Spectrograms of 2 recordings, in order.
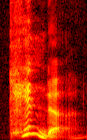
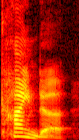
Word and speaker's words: Kinda: to well will that be any different with kinder which i have inaccurately pronounced as kinda uh on camera previously in my defense like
